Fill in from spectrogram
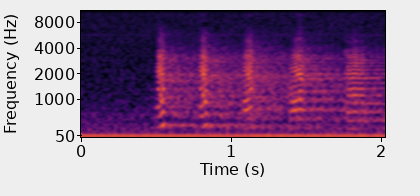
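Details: Yurruga, a young peregrine falcon at Orange, NSW, Australia, makes strange noises on 31 October 2021 while the father sits on the ledge. It gives five short, nasal, slightly honking calls, about one every third of a second, over a steady low hum.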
